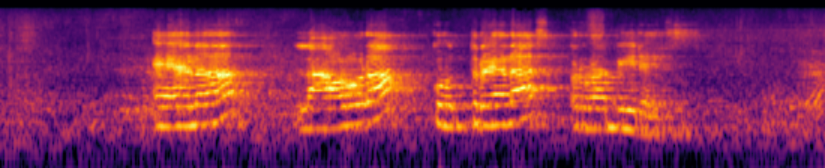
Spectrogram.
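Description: A woman announces through a loudspeaker in a large hall.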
